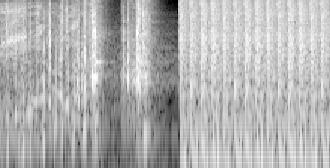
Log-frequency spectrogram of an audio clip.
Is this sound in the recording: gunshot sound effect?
yes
